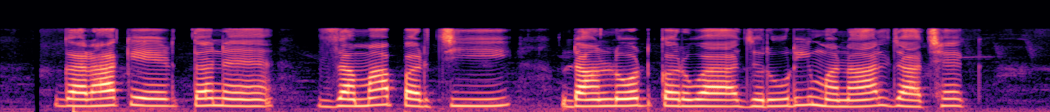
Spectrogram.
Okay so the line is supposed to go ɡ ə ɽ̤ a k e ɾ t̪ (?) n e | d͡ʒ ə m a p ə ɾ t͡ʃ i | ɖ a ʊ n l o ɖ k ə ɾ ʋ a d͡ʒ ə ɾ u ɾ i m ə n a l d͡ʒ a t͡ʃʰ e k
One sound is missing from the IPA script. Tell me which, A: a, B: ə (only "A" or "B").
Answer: B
